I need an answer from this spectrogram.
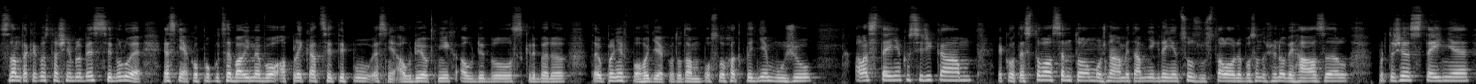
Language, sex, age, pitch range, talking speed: Czech, male, 30-49, 155-180 Hz, 210 wpm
